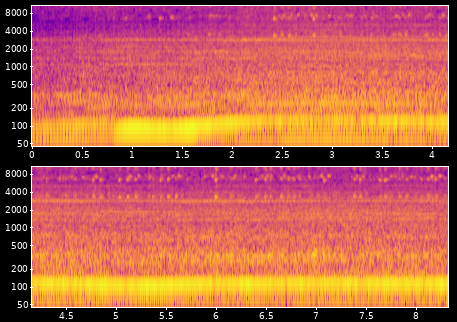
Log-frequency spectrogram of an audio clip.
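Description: Car engine running steadily as the car drives off, a loud low drone that swells about a second in.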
